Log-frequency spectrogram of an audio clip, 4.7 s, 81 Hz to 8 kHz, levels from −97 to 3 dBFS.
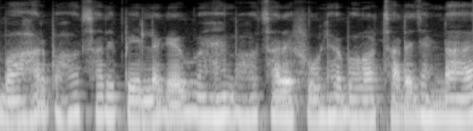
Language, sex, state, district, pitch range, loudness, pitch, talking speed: Hindi, male, Chandigarh, Chandigarh, 115-135 Hz, -15 LUFS, 125 Hz, 190 wpm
